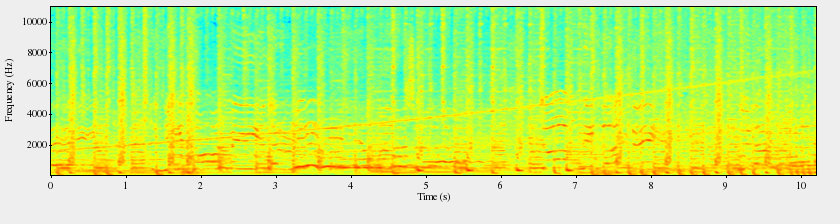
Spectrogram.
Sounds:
dubstep
music

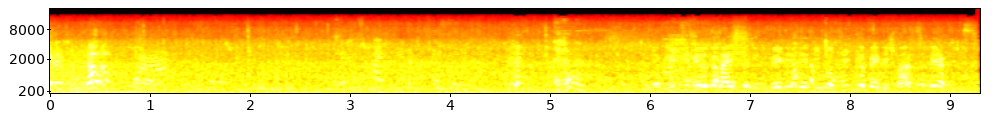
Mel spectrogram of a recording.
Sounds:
stream

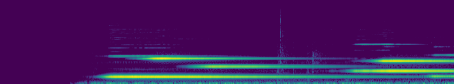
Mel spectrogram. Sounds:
music
playing vibraphone
vibraphone

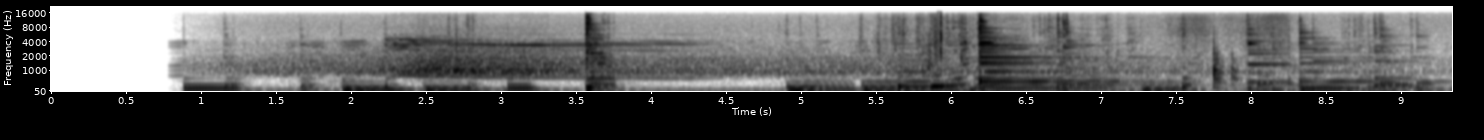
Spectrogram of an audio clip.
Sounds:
music

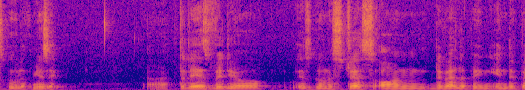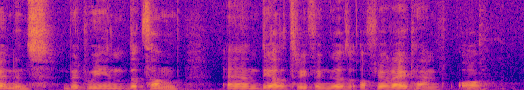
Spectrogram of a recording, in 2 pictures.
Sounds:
speech

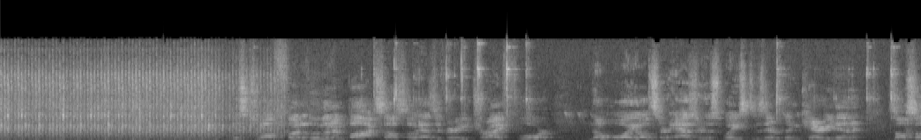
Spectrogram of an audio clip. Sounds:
speech

